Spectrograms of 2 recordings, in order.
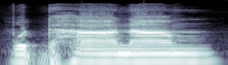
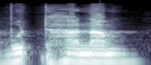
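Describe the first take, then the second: First: The final a vowel is held for two beats. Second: The final a vowel is short. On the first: The speaker calls it right. "chữ a có dấu gạch ngang chúng ta phải đọc hai nhịp" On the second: The speaker calls it wrong. "đừng đọc là Buddhanam"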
